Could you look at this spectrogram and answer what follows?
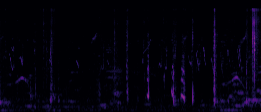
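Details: Grey francolin chicks feeding: scattered short, thin high chirps, some rising and some falling, mixed with sharp clicks and taps throughout.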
